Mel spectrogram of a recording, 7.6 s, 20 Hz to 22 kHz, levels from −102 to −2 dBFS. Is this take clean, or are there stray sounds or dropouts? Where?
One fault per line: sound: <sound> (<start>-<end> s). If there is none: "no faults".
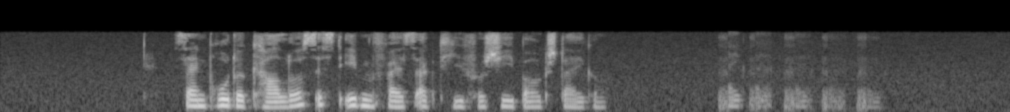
sound: laugh (5.4-6.6 s)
